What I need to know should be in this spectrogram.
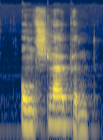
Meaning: to sneak away, to escape by sneaking
- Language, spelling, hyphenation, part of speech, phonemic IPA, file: Dutch, ontsluipen, ont‧slui‧pen, verb, /ˌɔntˈslœy̯pə(n)/, Nl-ontsluipen.ogg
